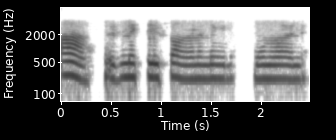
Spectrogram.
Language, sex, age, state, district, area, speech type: Malayalam, female, 18-30, Kerala, Kasaragod, urban, conversation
